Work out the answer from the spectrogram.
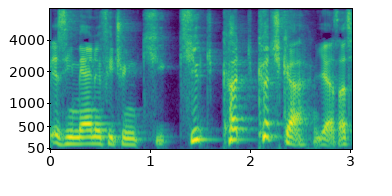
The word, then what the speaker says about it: Kuchka: And as we hop into number 8 is Emanu featuring Kuchka.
